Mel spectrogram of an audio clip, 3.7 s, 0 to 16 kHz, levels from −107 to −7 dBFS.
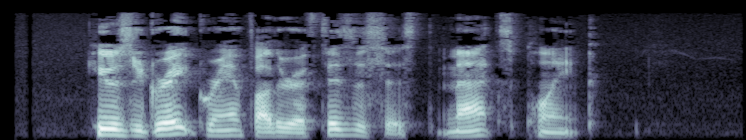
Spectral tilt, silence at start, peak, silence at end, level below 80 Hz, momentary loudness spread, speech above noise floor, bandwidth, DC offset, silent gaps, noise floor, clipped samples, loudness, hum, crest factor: -4 dB/octave; 0.45 s; -2 dBFS; 0.85 s; -74 dBFS; 14 LU; 51 dB; 11.5 kHz; under 0.1%; none; -72 dBFS; under 0.1%; -22 LUFS; none; 22 dB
